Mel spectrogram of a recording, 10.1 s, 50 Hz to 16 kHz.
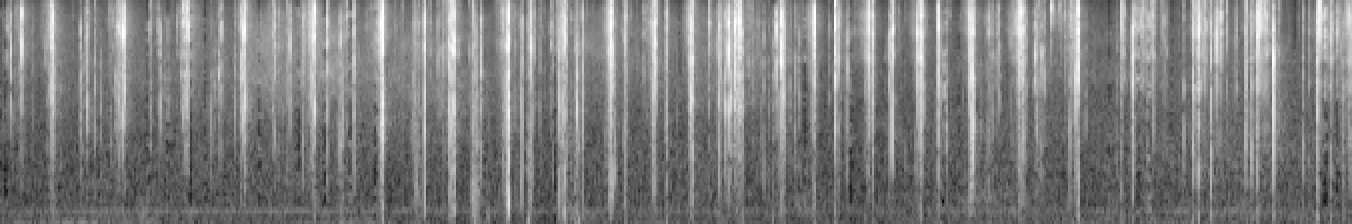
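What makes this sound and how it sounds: A full Brooklyn gum 4-pack in a thin crinkly paper and foil-lined wrapper is held in both hands and rubbed and crinkled with the fingertips. Dense, bright crackles and sharp snapping crinkles come in quick, uneven bursts throughout, over a faint steady low hum.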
